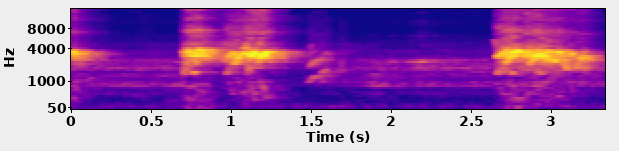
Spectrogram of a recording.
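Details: Budgerigar giving two short, harsh, buzzy bursts of chatter about two seconds apart, with a brief thin rising note between them and quiet background otherwise.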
